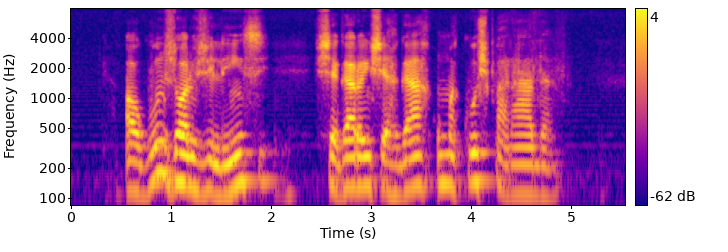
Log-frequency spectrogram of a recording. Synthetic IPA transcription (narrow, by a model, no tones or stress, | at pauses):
awɡũzɔʎʊzd͡ʒɪlĩsɪ | ʃeɡaɾõw̃aẽʃeɾɡaɾũmɐkuʃpaɾad̪ɐ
